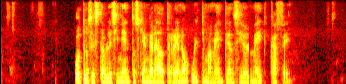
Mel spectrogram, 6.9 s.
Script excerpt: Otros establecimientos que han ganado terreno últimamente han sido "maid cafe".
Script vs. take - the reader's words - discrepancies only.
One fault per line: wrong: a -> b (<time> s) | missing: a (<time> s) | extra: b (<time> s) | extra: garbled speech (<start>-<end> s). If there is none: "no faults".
no faults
